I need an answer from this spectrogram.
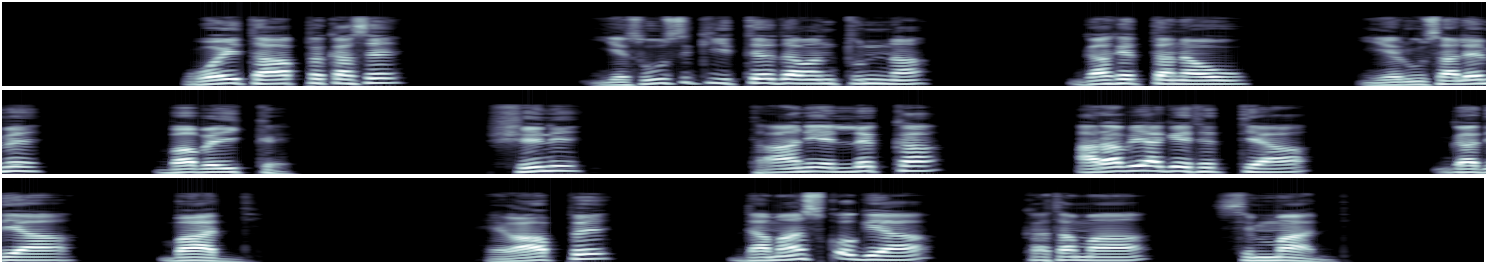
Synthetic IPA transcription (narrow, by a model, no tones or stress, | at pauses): wɔjt̪aːpːɛkɐsɛ | jɛsuːsɪk̬iːt̪ːe̞ːd̪ɐwɐnt̪ːʊnːɐ | ɡɐkɛt̪ːɐnɐw | jɛɾʊsɐlɛmɛ | bɐbɛjkːɛ̰ | ʃɪn | t̪aːnɪɛlːɛkːɐ | ɐɾɐbɪjaːɡe̞ːt̪ɛt̪ːɪjaː | ɡɐd̪ɪjaː | baːd̪ːɪ̥ | hɛ̰waːpːɛ | d̪ɐmaskʼːɔɡɪjaː | kɐt̪ɐmaː | sɪmːaːd̪ːɪ̥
